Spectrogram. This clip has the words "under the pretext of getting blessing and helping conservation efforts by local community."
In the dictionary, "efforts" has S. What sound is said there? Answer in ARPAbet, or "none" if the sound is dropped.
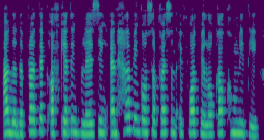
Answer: none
